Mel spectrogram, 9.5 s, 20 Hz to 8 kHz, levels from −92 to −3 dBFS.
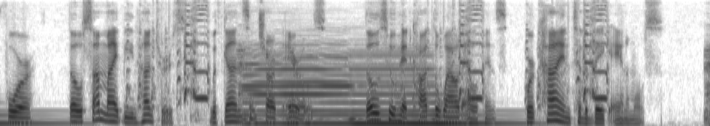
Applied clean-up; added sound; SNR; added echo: none; Chicken, rooster + Bowed string instrument; 2 dB; none.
